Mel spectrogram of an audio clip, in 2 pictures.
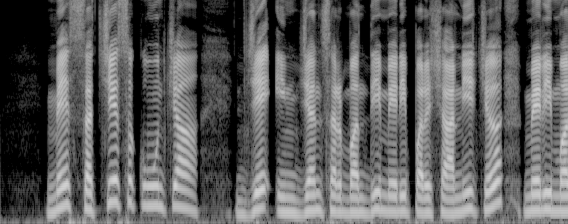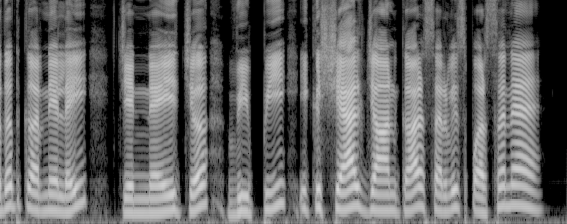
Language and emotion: Dogri, happy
